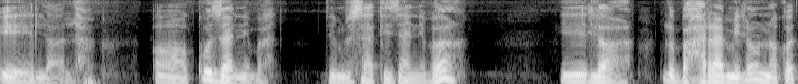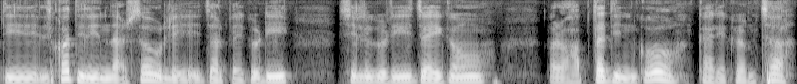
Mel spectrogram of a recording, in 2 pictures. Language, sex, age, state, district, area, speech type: Nepali, female, 60+, West Bengal, Darjeeling, rural, spontaneous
